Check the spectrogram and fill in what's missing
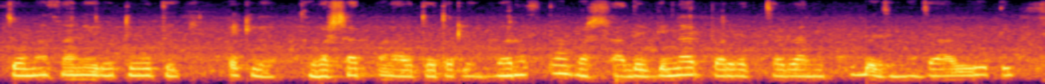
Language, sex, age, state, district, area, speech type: Gujarati, female, 18-30, Gujarat, Rajkot, rural, spontaneous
